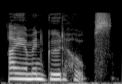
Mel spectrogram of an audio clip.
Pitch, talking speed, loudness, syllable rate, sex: 235 Hz, 245 wpm, -11 LUFS, 6.0 syllables/s, female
